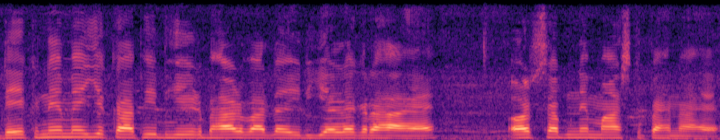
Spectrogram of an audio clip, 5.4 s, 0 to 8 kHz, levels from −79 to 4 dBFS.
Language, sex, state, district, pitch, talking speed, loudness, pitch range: Hindi, male, Madhya Pradesh, Katni, 165 Hz, 190 wpm, -16 LUFS, 150-170 Hz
